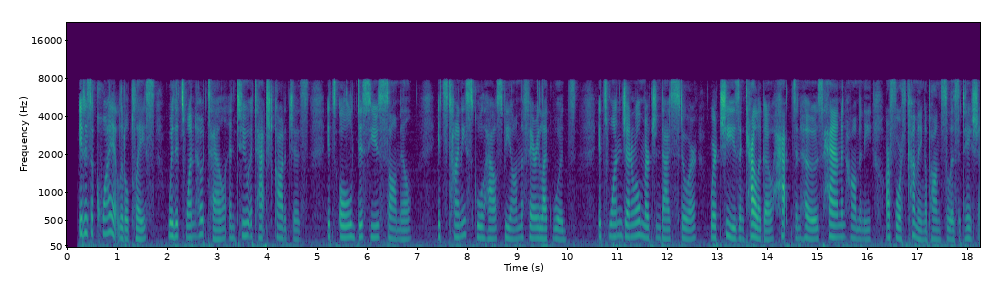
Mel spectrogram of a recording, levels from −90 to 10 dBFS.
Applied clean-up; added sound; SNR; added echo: none; none; none; none.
